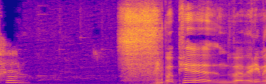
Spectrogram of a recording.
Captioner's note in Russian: саркастический швырк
